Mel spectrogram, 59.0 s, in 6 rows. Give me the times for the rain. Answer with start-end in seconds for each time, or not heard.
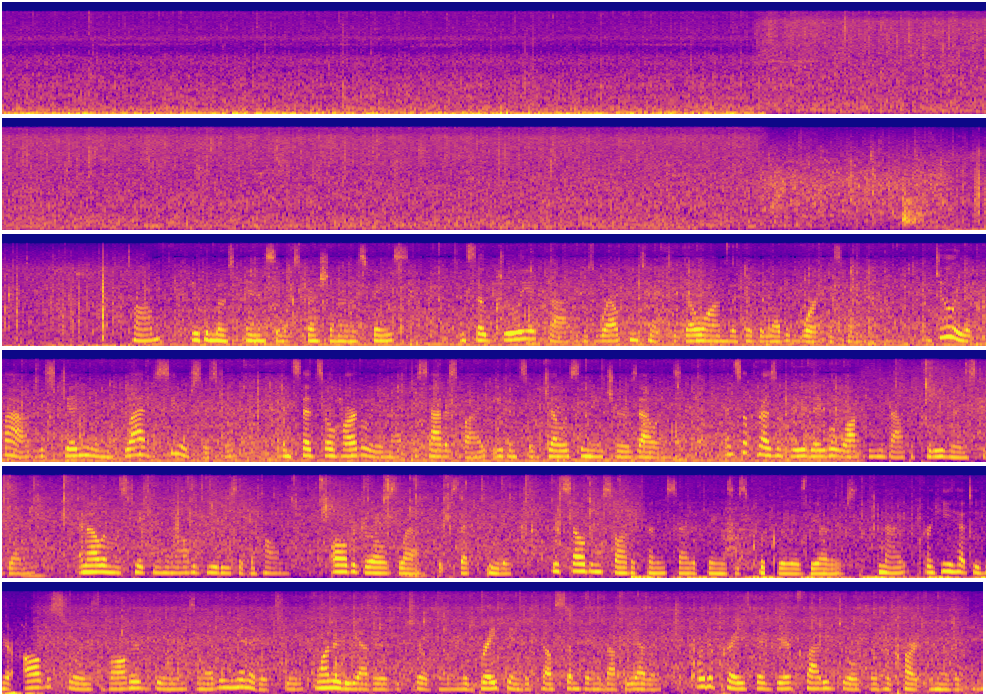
0.0-58.9.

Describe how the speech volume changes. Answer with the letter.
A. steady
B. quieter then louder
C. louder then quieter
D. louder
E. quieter
A.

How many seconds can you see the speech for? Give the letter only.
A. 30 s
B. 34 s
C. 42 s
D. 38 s
D.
